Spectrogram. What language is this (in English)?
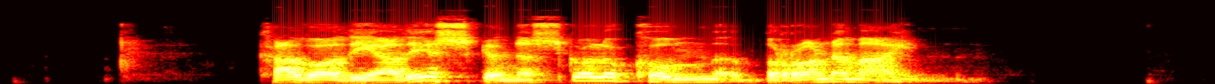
Welsh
